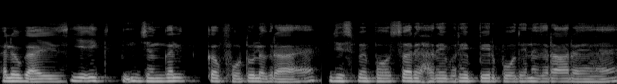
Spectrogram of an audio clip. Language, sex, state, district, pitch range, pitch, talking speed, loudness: Hindi, male, Uttar Pradesh, Etah, 135-150 Hz, 145 Hz, 205 wpm, -30 LUFS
